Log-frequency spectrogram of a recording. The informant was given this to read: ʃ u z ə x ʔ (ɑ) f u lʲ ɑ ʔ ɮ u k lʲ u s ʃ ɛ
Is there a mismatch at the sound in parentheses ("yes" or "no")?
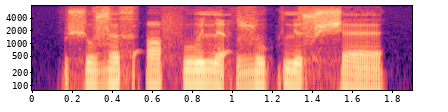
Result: no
